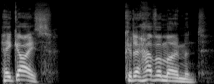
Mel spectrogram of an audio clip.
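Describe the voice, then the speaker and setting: A man voicing an earnest, thoughtful young fighter in a video game, measured and sincere but capable of impassioned intensity. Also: high voice, animated, a bit bright, no room sound, studio quality. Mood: thoughtful, steady. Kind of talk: video game cutscene voice acting.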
